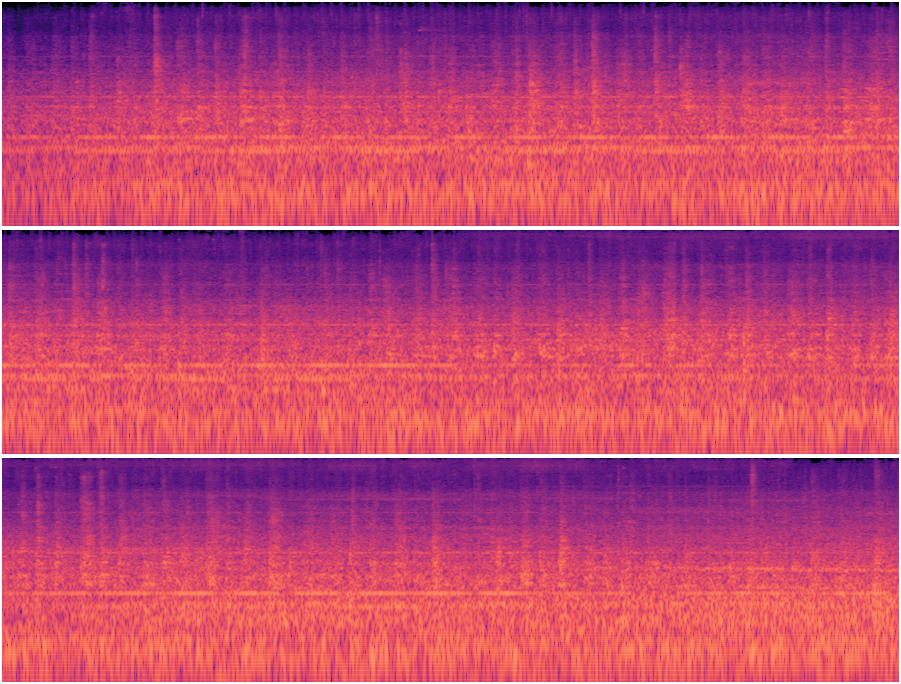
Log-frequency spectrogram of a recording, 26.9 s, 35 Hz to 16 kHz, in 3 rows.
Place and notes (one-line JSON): {"title": "Moving Stairway, Metro Station Jacques Brel, Anderlecht, Belgium - Metro-Station Jacques Brel", "date": "2016-10-15 16:00:00", "description": "Moving Stairway and Ambiance of the Metro-Station Jacques Brel in 1070, Anderlecht/Belgium.", "latitude": "50.85", "longitude": "4.32", "altitude": "37", "timezone": "Europe/Brussels"}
